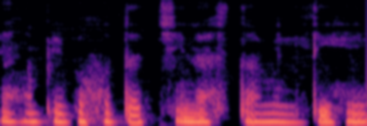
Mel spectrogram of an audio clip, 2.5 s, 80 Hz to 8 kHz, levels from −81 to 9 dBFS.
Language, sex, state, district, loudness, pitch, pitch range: Hindi, female, Bihar, Supaul, -22 LUFS, 195 Hz, 180-200 Hz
